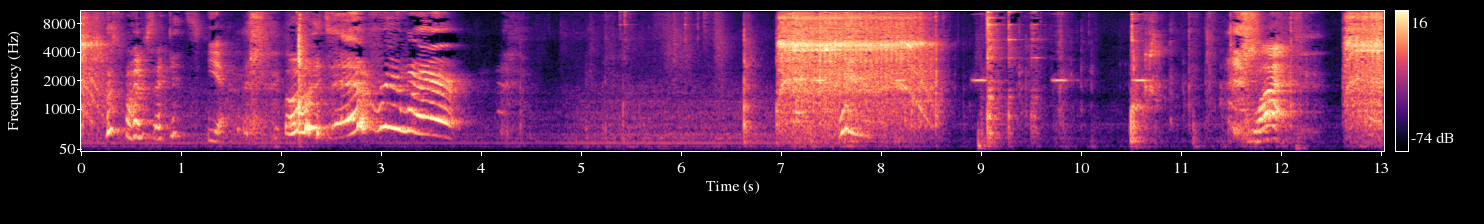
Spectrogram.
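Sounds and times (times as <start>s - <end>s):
electric hand mixer running: 0.0s - 0.6s, 7.0s - 8.8s, 12.6s - 13.0s.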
